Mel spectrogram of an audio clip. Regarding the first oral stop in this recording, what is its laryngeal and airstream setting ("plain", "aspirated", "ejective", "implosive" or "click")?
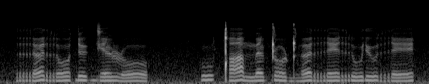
implosive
